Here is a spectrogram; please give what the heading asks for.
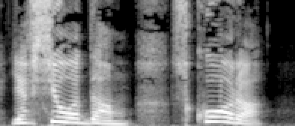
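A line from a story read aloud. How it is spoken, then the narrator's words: Shouted out. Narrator (Russian): выкрикнул Лимбах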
